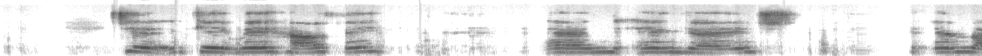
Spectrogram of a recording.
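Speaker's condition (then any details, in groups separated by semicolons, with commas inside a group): ALS; tracheostomy; after tracheostomy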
